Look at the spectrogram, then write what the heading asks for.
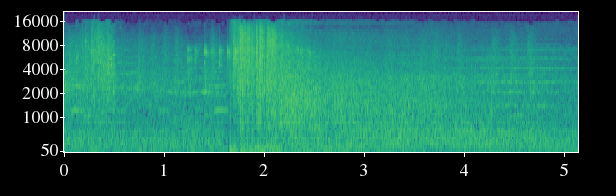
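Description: Naval ship artillery in World of Warships fires with one sudden heavy boom partway through, followed by a dense rolling rumble that stays loud as it fades into the battle noise.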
